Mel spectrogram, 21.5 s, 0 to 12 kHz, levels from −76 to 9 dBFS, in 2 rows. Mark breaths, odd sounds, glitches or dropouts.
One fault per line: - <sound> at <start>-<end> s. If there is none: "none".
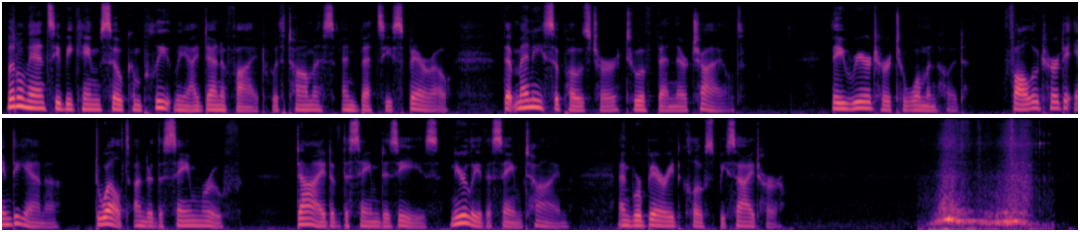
- whoosh at 19.9-21.3 s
